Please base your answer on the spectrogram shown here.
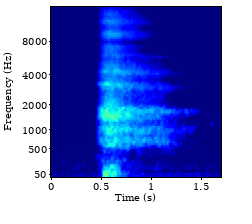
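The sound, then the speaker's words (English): One deep breath, drawn in through the nose and let out through the mouth, during a guided breathing exercise. The breathy, airy exhale begins suddenly, then tapers off over about a second with no voices. “deep breath in through the nose, exhale through the mouth.”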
